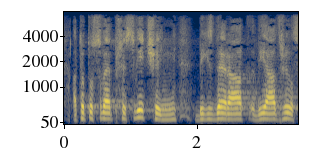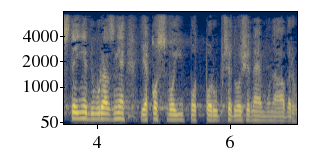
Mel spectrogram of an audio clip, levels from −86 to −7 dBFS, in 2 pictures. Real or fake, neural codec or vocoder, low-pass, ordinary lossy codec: real; none; 7.2 kHz; none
